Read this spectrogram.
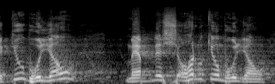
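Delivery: high, loud wifely refusal; acted-out indignant wife; indignant protest. Bereaved wife protests being told to forget.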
